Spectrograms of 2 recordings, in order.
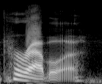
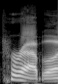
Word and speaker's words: parabola: say it it's a parabola we pronounce that parabola and not parabola parabola it's not a disease so don't make it sound like one and so when we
